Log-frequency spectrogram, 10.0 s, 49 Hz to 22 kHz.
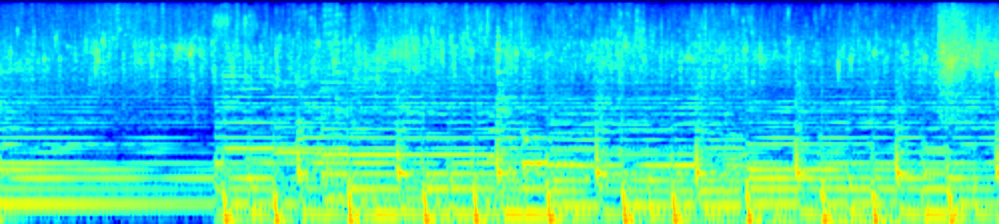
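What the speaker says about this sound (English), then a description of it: "Frying time is only 1 to 2 minutes as the oil is pretty hot. The chicken pieces get fried very quickly." Steady crackling sizzle of chicken pieces deep frying in very hot oil, continuous and fairly loud, with some tonal background music running throughout.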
